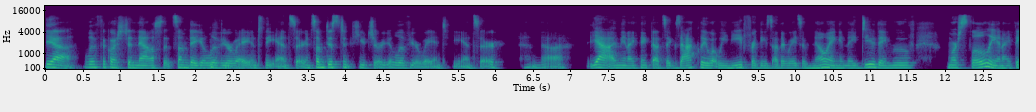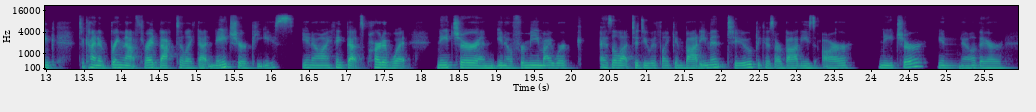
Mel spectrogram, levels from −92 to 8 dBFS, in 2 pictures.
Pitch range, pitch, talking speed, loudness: 140-160 Hz, 150 Hz, 230 wpm, -32 LUFS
